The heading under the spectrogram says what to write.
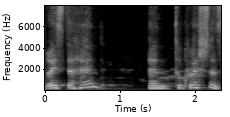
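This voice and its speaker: Moderate pace, very wide pitch swings and a non-native accent over music in the background. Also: woman. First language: not English. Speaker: conference speaker. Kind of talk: talk rehearsal on integral theory. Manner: halting, searching for words.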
